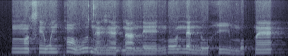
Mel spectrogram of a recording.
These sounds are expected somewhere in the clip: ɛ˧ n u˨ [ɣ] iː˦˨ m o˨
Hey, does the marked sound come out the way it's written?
no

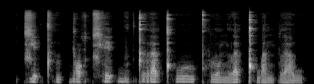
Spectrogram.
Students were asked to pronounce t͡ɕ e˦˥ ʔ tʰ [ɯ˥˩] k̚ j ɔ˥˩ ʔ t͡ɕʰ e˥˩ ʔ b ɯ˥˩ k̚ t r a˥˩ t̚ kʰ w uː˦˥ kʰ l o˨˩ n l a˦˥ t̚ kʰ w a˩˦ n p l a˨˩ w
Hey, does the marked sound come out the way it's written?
no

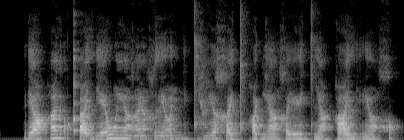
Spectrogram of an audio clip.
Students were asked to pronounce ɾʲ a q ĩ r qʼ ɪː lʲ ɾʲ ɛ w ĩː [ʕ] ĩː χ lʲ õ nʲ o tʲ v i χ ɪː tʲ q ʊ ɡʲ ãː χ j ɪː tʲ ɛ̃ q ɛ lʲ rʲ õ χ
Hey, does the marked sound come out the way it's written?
no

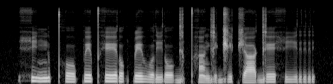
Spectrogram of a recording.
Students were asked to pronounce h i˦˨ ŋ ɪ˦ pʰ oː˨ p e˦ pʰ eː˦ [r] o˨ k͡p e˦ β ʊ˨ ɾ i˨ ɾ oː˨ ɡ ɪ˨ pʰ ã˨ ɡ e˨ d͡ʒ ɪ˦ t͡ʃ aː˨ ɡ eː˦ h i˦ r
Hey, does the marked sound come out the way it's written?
no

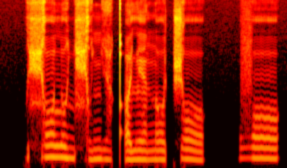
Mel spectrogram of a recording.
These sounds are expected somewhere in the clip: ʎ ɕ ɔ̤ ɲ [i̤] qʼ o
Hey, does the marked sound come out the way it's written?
no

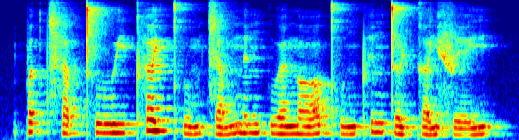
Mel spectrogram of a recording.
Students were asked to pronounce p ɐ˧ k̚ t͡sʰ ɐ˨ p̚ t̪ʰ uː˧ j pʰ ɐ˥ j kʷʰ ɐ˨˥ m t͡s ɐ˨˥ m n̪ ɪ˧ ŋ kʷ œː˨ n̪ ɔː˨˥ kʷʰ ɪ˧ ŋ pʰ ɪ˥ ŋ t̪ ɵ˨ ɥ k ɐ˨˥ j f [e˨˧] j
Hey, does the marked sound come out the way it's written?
yes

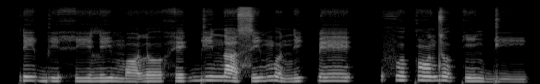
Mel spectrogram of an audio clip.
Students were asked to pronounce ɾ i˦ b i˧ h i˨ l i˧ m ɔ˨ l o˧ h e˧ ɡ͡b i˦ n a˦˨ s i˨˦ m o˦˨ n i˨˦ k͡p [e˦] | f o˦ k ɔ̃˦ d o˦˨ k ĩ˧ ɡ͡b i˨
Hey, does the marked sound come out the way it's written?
yes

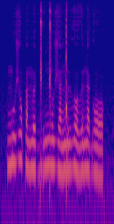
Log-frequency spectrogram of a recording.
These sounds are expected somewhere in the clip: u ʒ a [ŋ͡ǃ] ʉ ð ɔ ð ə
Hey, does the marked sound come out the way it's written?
yes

